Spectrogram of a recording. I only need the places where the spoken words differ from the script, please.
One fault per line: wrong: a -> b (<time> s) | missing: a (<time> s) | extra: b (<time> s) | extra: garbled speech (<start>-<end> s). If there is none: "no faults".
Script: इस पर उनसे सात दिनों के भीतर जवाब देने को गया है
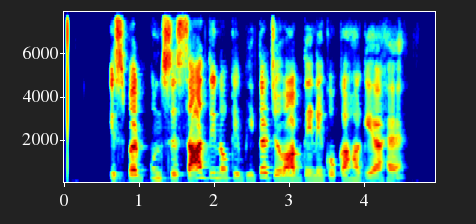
extra: कहा (3.6 s)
